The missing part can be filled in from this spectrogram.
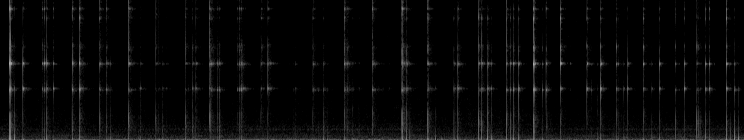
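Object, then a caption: Clear glass bottle. Long fingernails tap an empty, large, hollow clear glass liquor bottle with a paper label in a quick, uneven series of light taps. Each tap is a bright, high glassy clink that dies away almost at once over a quiet background.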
